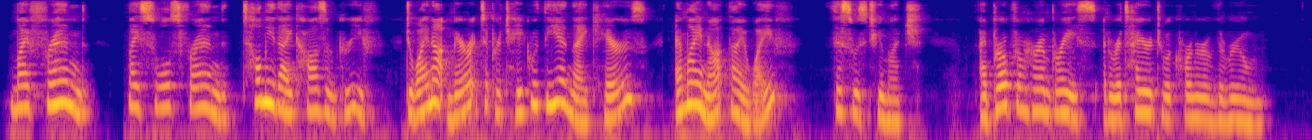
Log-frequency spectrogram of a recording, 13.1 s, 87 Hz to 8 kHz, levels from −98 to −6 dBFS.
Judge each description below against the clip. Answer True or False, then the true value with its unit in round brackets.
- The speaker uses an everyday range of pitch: False (6.0 semitones)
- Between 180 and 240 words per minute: True (200 wpm)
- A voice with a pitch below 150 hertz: False (210 Hz)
